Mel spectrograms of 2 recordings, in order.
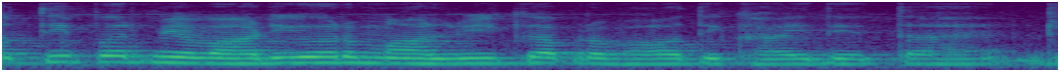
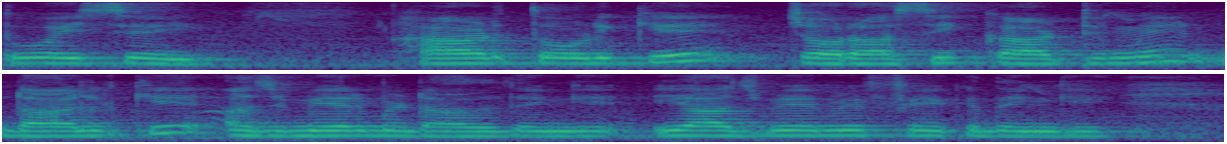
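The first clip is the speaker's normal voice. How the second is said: plain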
